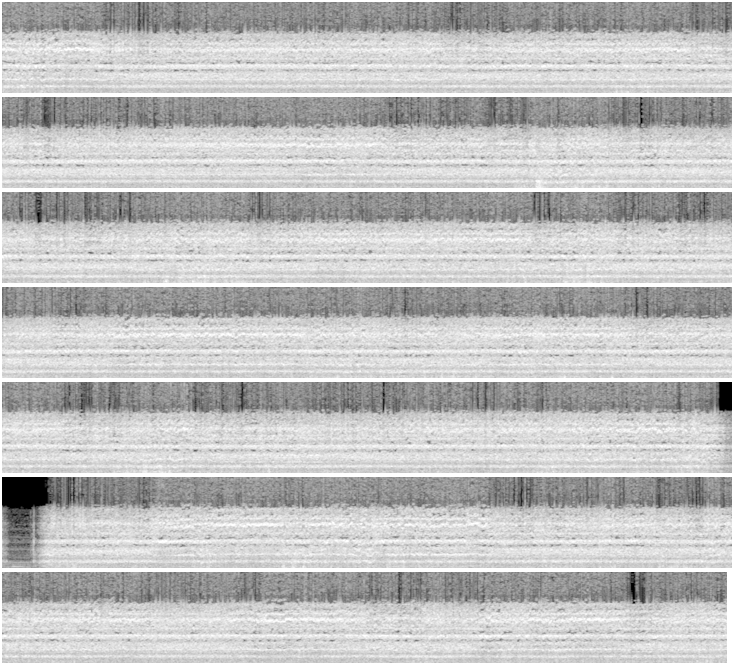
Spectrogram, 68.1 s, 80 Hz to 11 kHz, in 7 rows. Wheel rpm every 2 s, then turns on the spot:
220, 230, 230, 230, 230, 230, 230, 230, 220, 220, 230, 230, 230, 230, 220, 230, 230, 220, 230, 230, 220, 220, 230, 230, 100, 210, 230, 220, 230, 230, 230, 230, 230, 230.
none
